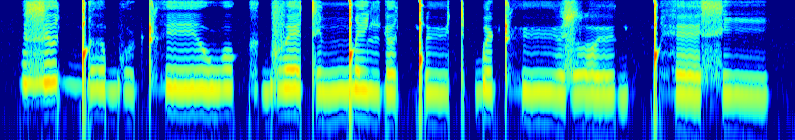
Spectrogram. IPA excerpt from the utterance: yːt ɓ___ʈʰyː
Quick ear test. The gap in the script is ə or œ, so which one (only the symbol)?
ə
